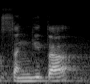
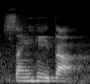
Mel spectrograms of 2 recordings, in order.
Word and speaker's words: संहिता: हैं इसको वैसे तो और लोग संगीता मोटिवेशन में बोल देते वैसे बोलना सही उच्चारण संहिता कि संहिता आ है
